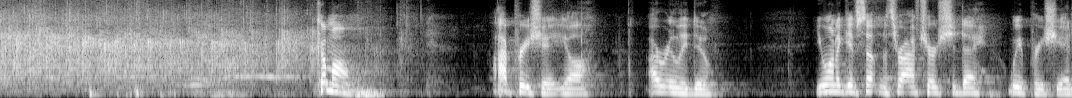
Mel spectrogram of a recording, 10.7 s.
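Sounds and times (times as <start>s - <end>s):
audience clapping hands: 0.0s - 4.4s
speech: 3.2s - 3.7s, 5.0s - 7.2s, 8.2s - 10.7s.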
